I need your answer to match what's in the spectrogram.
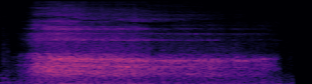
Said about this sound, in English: Allow each breath to bring you deeper into relaxation. Breathe in. Breathe out.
